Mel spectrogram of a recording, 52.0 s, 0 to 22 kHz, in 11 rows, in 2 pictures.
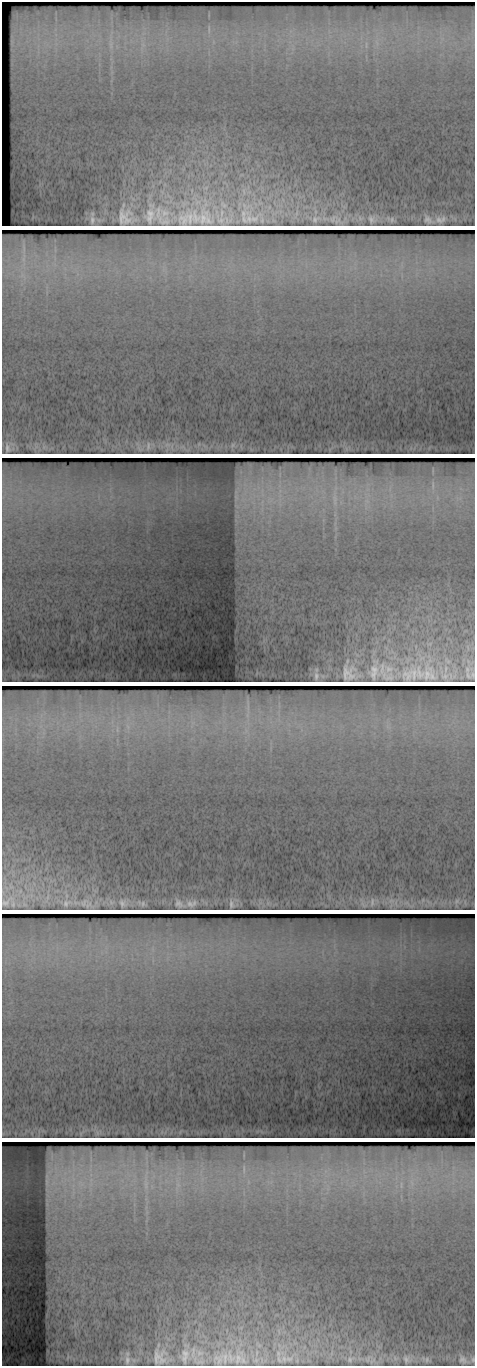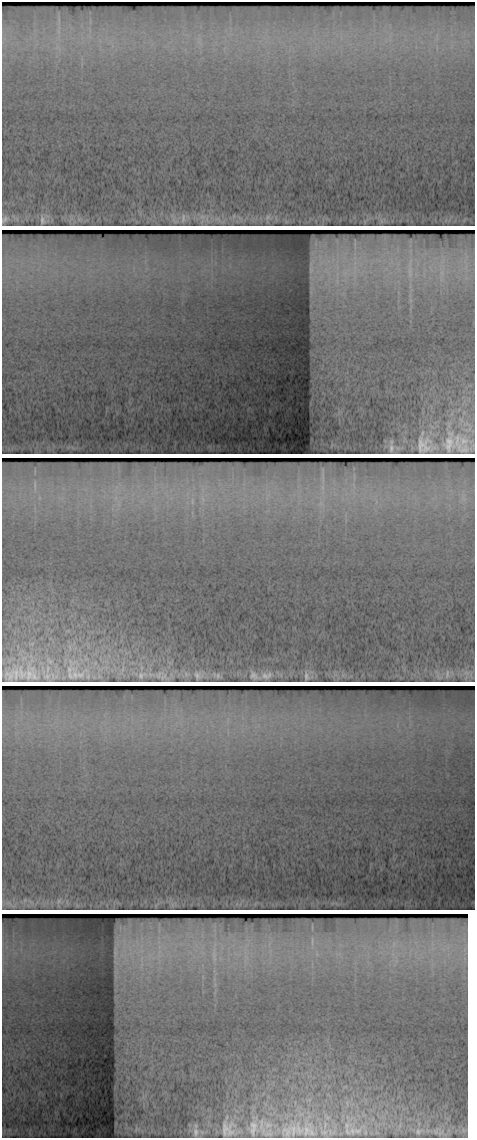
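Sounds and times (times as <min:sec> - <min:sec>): steady rain: 0:00.1 - 0:51.9
rolling thunder: 0:49.2 - 0:51.9.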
